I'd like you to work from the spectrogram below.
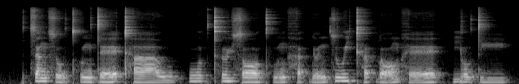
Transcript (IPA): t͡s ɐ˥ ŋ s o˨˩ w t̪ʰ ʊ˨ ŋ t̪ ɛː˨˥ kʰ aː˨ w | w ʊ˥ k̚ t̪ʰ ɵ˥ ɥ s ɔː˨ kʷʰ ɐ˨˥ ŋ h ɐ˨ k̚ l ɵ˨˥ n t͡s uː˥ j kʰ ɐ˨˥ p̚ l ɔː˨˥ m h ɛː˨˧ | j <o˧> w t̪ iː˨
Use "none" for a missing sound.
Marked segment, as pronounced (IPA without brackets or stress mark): o˧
